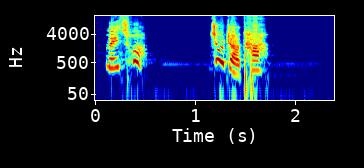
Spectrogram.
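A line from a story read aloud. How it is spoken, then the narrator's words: Excited shout. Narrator (Chinese): 巫师，快乐先生叫了起来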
